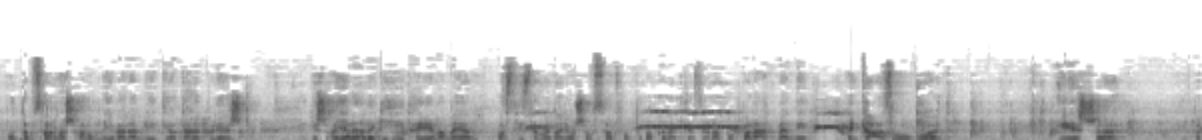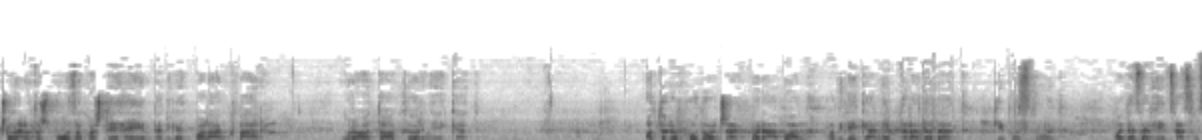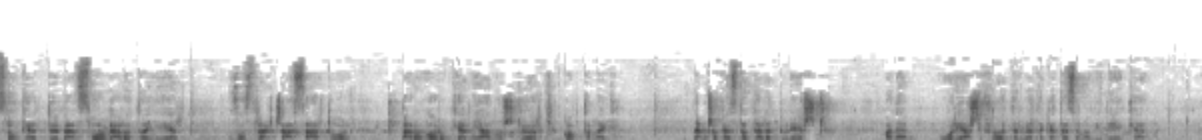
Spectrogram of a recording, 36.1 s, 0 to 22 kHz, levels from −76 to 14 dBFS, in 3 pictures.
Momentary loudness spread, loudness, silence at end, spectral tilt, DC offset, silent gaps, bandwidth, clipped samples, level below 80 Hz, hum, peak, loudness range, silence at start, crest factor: 14 LU; -17 LUFS; 0 s; -1.5 dB/octave; under 0.1%; none; 14 kHz; under 0.1%; -46 dBFS; none; 0 dBFS; 4 LU; 0 s; 18 dB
